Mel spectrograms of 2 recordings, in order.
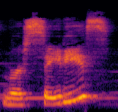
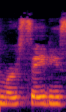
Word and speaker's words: Mercedes: So most Americans call this Mercedes. In German, Mercedes we pronounce Benz.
